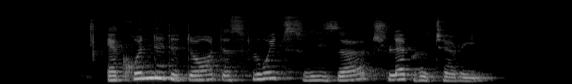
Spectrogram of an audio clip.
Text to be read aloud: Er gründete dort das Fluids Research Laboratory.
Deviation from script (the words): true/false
false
